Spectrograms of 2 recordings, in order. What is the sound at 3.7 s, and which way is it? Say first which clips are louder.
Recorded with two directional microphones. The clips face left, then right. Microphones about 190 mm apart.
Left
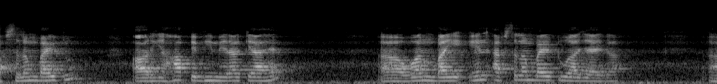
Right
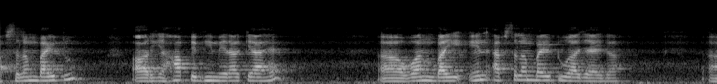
Speech: right 6 dB; 50° right (ahead or behind).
